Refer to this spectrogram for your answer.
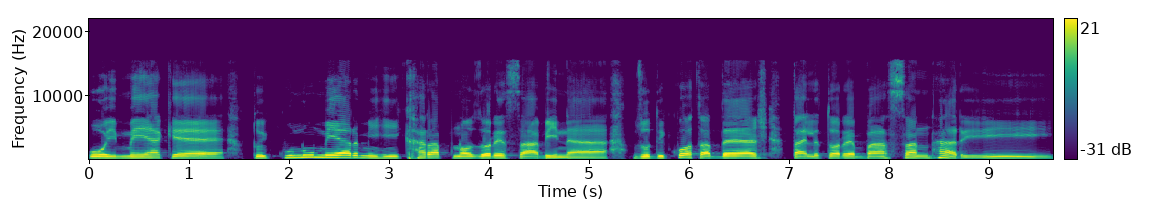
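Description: A cartoonish character voice moves at a very slow pace. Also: female-sounding voice, high pitch for a woman. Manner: loud, earthy, colorful insults.

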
